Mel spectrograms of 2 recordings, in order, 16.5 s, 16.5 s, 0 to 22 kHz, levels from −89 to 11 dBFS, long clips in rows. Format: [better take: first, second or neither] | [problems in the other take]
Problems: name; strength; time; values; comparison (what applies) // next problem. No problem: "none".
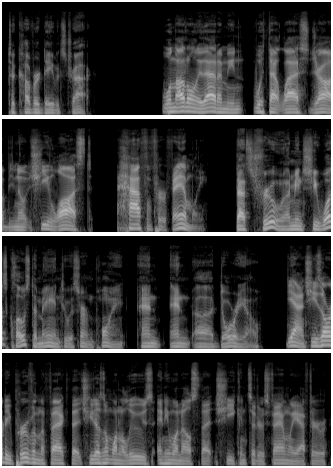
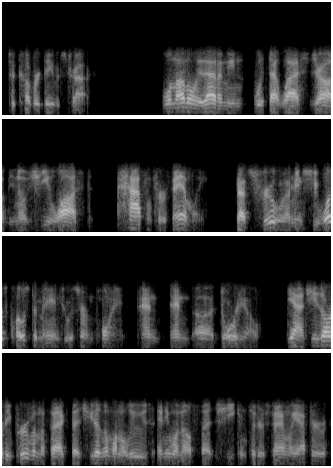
first | phone-call audio; poor line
